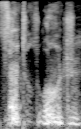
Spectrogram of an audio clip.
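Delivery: shadowy, masked vigilante superhero voice. Describing how to scare someone from under their bed, in a Batman voice. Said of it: "when the Batman voice be like".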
